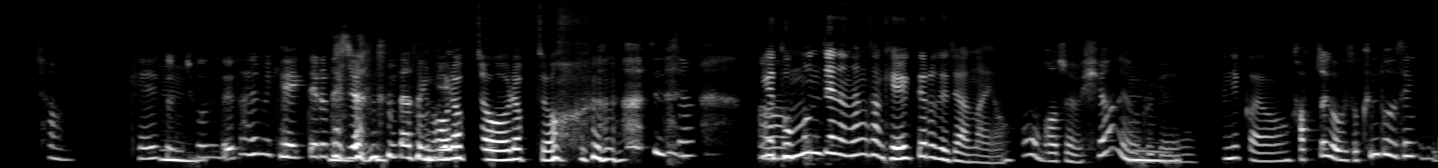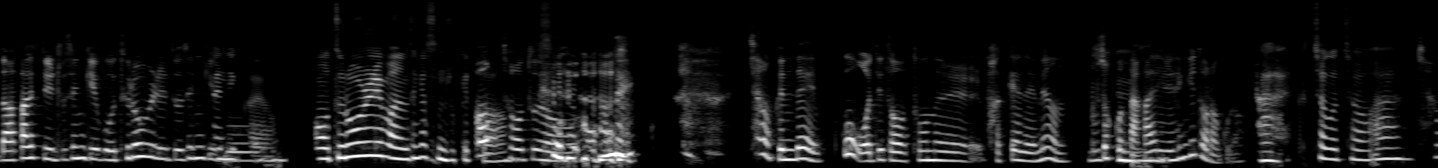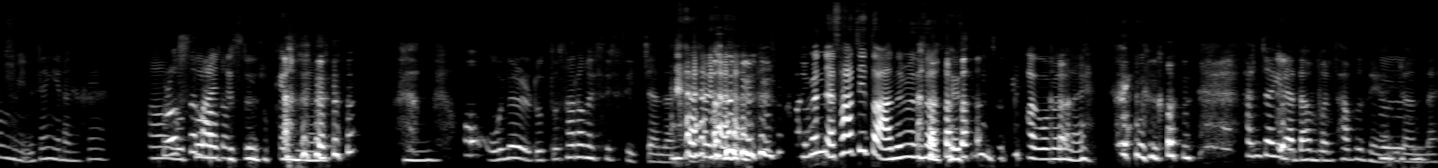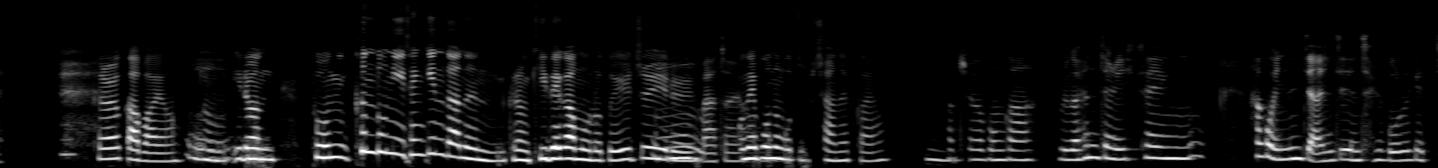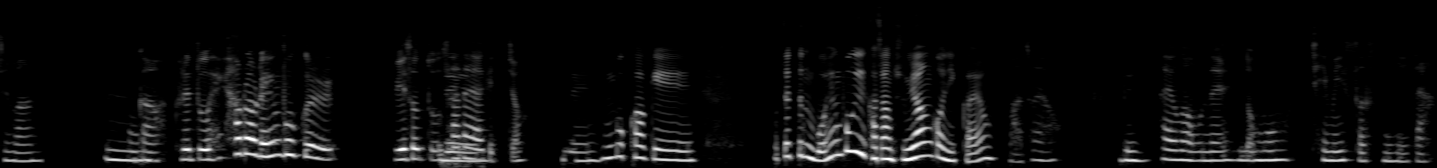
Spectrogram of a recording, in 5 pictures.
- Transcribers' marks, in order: tapping; laughing while speaking: "되지 않는다는 게"; laugh; other background noise; background speech; laughing while speaking: "근데"; laugh; laugh; laugh; laughing while speaking: "그건"; laugh
- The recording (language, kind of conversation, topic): Korean, unstructured, 꿈을 이루기 위해 지금의 행복을 희생할 수 있나요?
